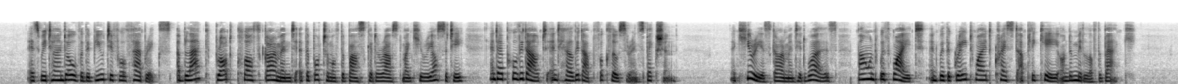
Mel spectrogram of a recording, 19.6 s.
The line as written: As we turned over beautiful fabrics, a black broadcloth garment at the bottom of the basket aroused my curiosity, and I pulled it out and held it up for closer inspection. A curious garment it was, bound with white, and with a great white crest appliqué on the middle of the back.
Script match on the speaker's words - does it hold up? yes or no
no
